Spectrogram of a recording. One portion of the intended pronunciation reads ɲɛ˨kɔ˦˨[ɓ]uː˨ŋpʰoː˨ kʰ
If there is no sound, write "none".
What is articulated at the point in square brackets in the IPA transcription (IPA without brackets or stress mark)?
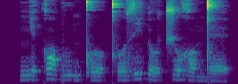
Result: ɓ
